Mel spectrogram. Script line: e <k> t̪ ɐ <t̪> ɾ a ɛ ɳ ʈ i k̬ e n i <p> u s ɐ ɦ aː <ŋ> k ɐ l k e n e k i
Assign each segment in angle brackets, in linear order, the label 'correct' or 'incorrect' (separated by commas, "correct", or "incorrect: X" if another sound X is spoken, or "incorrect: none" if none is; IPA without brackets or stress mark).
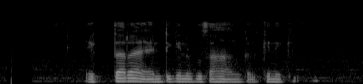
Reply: correct, incorrect: none, incorrect: k, correct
